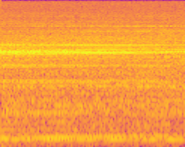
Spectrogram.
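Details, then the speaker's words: Variable speed series and parallel pumps bench-top test set with the pumps up to speed in parallel: a steady, even hum with a constant tone and a faint high whine, no knocks or rattles. Normal running. "we go we're up to speed okay good stuff"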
